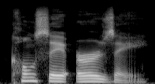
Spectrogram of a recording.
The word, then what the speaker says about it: concierge: Concierge, pronounced concierge, is a person at a hotel whose job is to arrange things outside the room.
